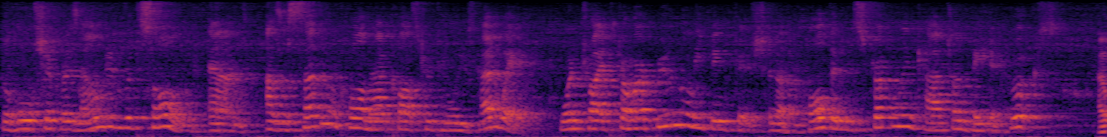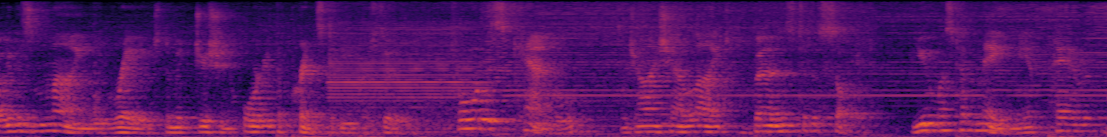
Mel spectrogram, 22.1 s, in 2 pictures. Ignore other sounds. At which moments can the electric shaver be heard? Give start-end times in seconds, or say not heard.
14.3-22.1.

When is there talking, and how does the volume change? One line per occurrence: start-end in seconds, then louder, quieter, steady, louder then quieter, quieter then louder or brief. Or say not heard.
0.0-22.1 steady.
